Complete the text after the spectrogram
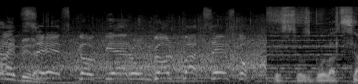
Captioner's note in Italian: Applauso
